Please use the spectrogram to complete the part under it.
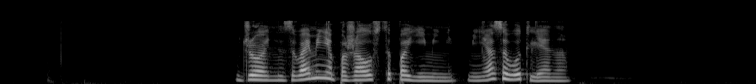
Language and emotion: Russian, neutral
